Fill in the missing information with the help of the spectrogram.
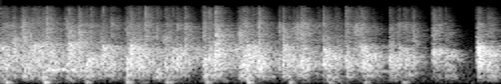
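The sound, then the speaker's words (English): A crowd claps to congratulate an athlete who will be continuing on in Richmond, with some distinct sharp hand claps in a regular rhythm standing out from the broader wash of applause, which fades briefly near the end before a final burst. “Can we clap it up as he will be continuing on in Richmond?”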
